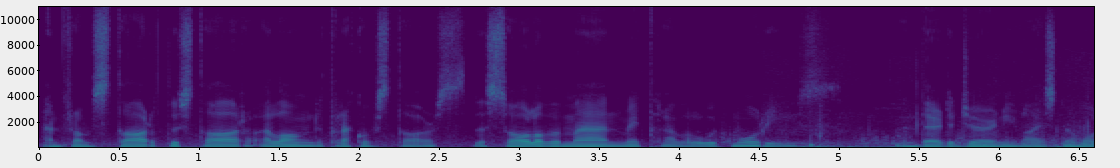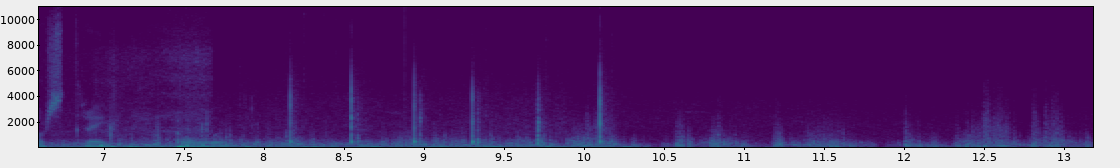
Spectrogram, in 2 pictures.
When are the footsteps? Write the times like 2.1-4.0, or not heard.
4.5-10.3.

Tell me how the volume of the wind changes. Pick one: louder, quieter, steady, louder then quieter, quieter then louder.
louder.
